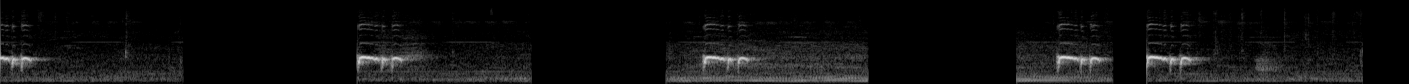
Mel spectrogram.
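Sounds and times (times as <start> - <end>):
dove cooing: 0.0 - 0.8, 3.6 - 4.4, 6.8 - 8.1, 10.5 - 13.6.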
